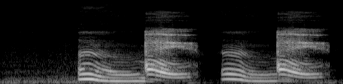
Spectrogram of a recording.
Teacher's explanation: यह अ से उ की तरफ जाती है।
